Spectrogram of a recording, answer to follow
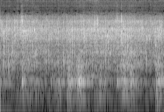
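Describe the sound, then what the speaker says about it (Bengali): Green bananas fry in a pan with a steady, fairly loud sizzle, broken by scraping stirs that come and go throughout. "কলাগুলো সব দিয়ে দিয়েছি, ভালো করে ভেজে নেবো।"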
